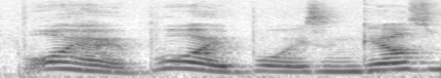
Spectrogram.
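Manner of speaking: ordinary delivery, nothing marked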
